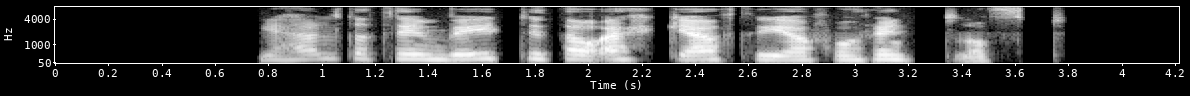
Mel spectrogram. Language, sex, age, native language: Icelandic, female, 30-39, Icelandic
